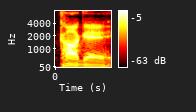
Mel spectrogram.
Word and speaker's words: Kage: So, so Kage is how that'd be pronounced, because I took one semester of Japanese, and I know that much.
